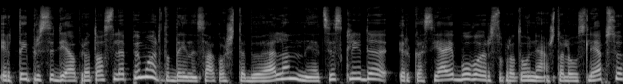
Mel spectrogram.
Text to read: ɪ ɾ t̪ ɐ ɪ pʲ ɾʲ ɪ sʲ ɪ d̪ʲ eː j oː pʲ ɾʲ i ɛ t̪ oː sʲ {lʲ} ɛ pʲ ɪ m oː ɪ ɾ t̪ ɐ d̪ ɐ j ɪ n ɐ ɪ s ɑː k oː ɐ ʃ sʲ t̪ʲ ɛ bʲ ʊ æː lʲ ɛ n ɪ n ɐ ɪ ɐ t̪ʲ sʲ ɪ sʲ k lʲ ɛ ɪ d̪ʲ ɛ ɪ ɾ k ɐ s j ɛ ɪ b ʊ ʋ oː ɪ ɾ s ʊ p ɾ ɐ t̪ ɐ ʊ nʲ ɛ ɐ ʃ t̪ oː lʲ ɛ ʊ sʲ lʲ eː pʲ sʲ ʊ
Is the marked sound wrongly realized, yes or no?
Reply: no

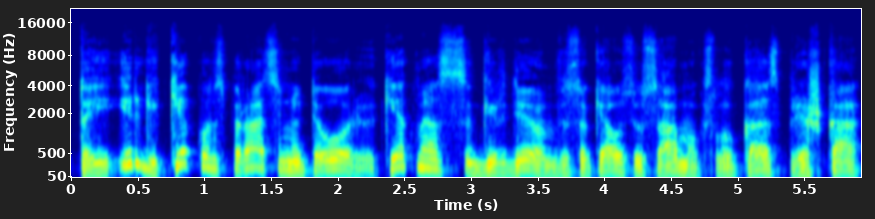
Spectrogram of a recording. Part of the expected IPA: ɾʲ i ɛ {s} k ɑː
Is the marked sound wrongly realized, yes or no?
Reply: yes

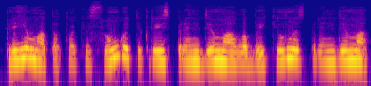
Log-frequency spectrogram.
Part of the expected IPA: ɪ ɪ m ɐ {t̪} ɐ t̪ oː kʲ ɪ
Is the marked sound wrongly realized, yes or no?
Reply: no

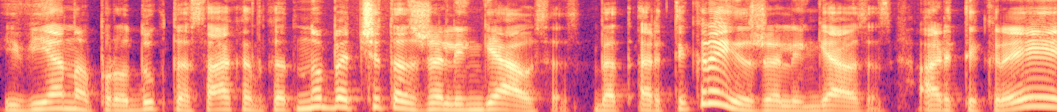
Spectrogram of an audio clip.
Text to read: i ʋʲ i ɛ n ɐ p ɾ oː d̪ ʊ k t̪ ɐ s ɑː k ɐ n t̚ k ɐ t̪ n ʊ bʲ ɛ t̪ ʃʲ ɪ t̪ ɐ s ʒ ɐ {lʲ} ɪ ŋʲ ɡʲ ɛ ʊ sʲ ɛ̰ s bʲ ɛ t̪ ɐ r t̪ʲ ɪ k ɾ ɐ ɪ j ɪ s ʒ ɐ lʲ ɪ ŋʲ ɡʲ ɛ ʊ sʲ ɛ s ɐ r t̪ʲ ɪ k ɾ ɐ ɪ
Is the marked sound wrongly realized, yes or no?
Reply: no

